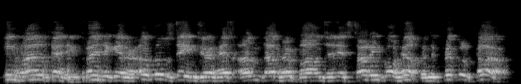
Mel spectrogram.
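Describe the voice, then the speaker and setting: A man's voice: high voice, normal speed, distant mic, close to an everyday voice. An actor playing a theatrical, suspenseful male narrator of an old western adventure serial. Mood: urgent. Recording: muffled, echoey old serial soundtrack.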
